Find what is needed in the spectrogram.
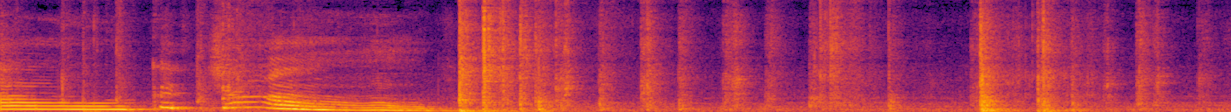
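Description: Umbrella cockatoo tossing and pecking a thin wooden plank on a foam mat: irregular wooden knocks and taps, with a louder knock a couple of seconds in and another near five seconds.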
